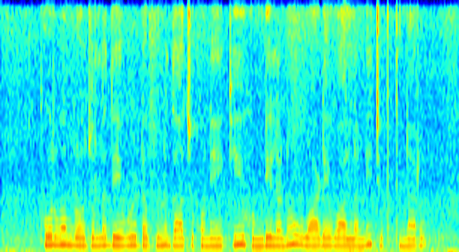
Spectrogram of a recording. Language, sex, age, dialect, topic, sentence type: Telugu, female, 60-100, Telangana, banking, statement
